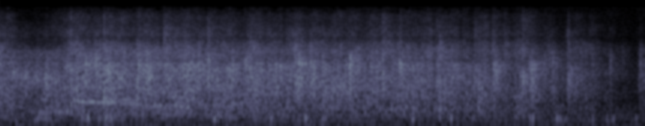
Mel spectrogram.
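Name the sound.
audience round of applause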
